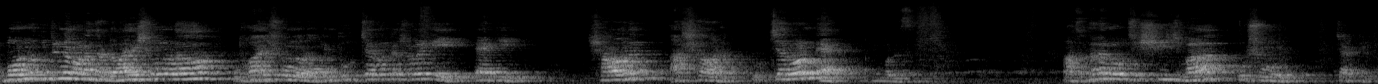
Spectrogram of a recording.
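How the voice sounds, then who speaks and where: A man's voice: sits high, animated, moderate pace, long pauses. A man teaching a grammar lesson to a class, asking questions and answering them himself. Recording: echoey room from far off.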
